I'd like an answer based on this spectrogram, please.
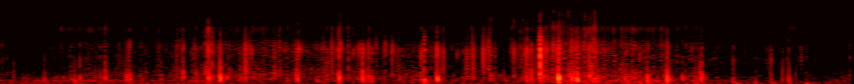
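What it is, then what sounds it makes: Rubber stress ball filled with gel beads. Long acrylic nails scratch and squeeze a palm-sized rubber squishy stress ball full of gel beads. A quiet, dense patter of small ticks, crackles and soft squelches rises and falls, with the busiest, loudest stretch near the middle. The sound is mostly mid-range with little bass or bright top, and each tick dies away almost instantly.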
